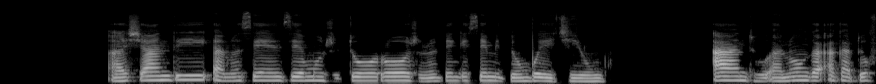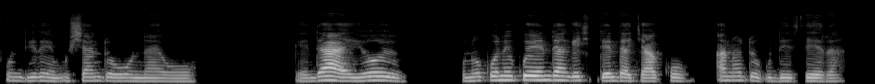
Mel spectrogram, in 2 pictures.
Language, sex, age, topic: Ndau, male, 25-35, health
